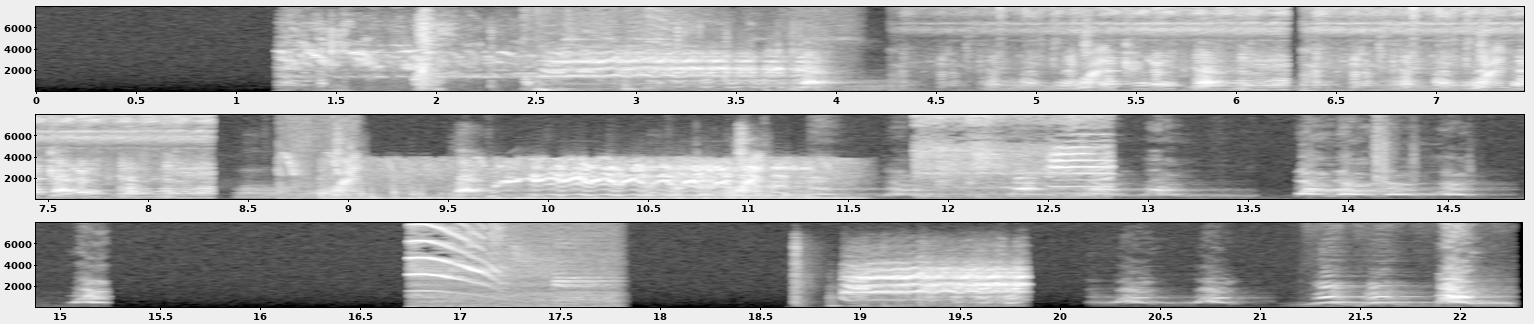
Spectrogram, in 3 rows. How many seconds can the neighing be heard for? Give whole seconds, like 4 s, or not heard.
6 s.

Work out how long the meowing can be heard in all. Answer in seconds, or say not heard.
4 s.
